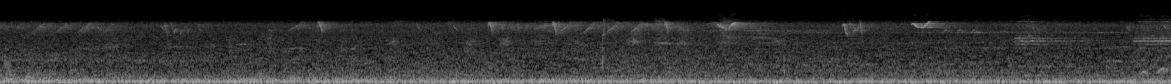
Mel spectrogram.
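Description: Small birds chirping repeatedly in short, high, falling notes over a steady low rumble, with a longer call of several tones near the end.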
